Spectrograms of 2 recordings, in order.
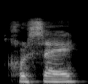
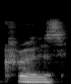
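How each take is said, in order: First: The name is said as two syllables. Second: The name is said as one syllable. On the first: The speaker calls it right. "It's Crusee" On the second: The speaker calls it wrong. "if somebody chooses to pronounce it Cruz, That's their problem"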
